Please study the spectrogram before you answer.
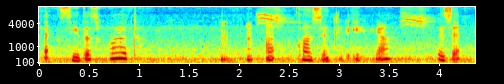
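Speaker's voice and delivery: very soft, half-voiced trying out of a word; muttering to oneself. Real, not acted. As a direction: murmur it privately while working it out.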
